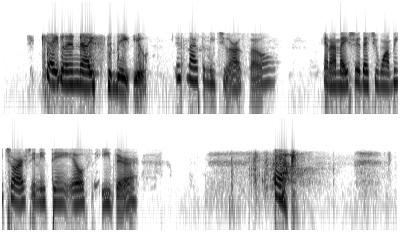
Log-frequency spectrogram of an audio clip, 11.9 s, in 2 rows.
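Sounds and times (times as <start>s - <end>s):
speech: 0.6s - 4.2s, 4.8s - 8.1s
sneeze: 9.8s - 10.5s.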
